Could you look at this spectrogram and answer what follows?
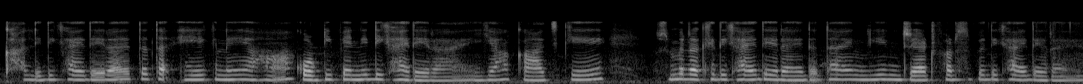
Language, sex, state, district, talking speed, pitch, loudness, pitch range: Hindi, female, Jharkhand, Sahebganj, 190 wpm, 215 Hz, -31 LUFS, 200-225 Hz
